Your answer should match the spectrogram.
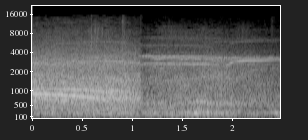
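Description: Stadium crowd noise, a loud wash of many voices with some held calls, dropping to a quieter background hum about a second in.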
